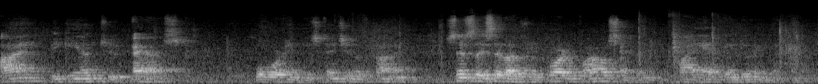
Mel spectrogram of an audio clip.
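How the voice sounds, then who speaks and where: Spoken with an American accent at a moderate pace, the voice keeps a fairly even intonation over noticeable background noise. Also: man, medium pitch for a man. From Central Illinois. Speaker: post office worker. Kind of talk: rally speech. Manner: soft-spoken.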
